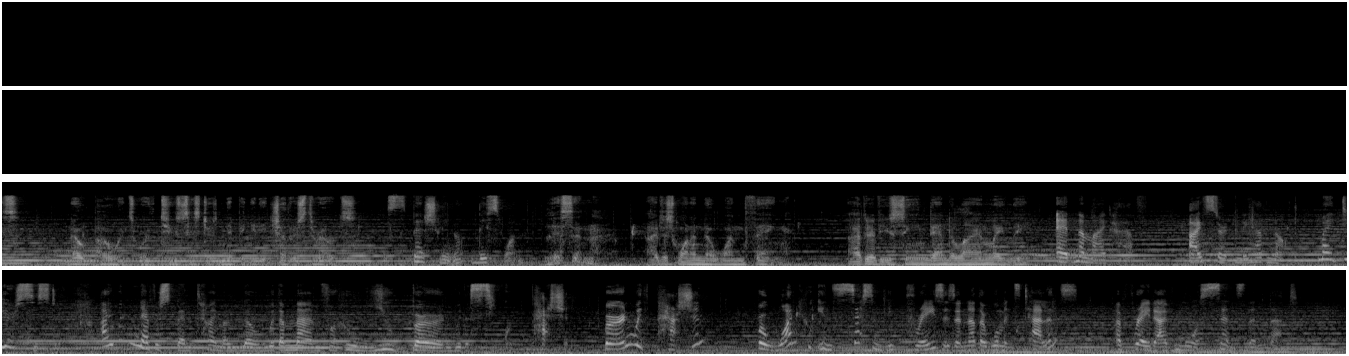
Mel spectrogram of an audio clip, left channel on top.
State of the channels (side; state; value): left; silent; digital silence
